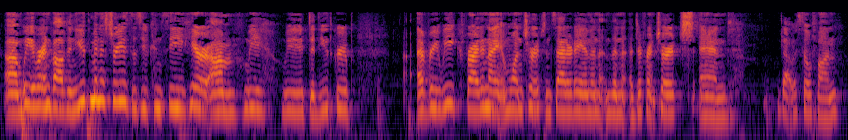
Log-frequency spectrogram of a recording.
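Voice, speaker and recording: A young American woman speaking as a missionary, giving an informal slide presentation in a conversational, earnest and halting way. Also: mid-range voice, steady tone. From United States. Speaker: missionary giving a ministry report. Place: live talk before an audience. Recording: dull, slightly lo-fi recording.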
